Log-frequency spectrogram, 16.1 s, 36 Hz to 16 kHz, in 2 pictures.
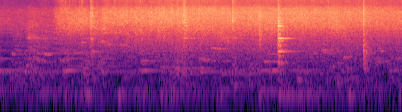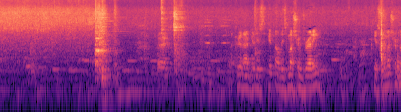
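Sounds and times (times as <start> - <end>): food sizzling in a pan: 0.0 - 16.0
metal utensil clinking on pan: 5.6 - 6.0.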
